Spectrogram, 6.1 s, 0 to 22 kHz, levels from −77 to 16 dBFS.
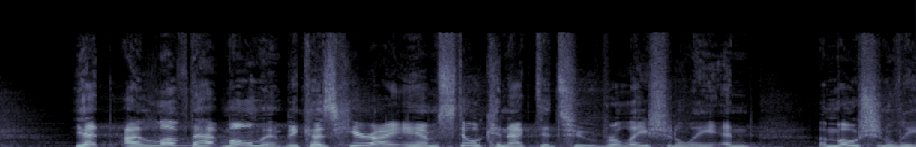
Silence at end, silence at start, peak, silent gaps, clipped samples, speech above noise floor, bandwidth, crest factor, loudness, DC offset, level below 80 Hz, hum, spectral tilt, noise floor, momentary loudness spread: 0 s; 0 s; -2 dBFS; none; under 0.1%; 28 dB; 17 kHz; 22 dB; -22 LUFS; under 0.1%; -66 dBFS; none; -2.5 dB/octave; -50 dBFS; 9 LU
